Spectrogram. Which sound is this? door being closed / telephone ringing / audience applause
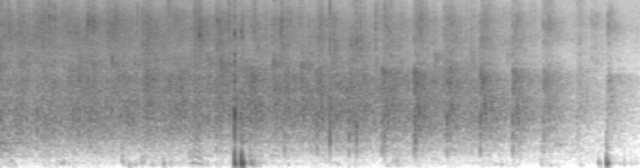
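audience applause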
